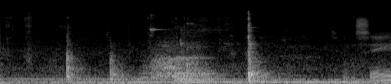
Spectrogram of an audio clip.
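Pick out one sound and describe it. A car hood clunks and creaks open.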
